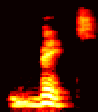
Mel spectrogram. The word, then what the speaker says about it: Vet: oh, That, jene, that is vet. Bet, okay. Bet. Vet. That's with the dot. With the dot is vet. That's vet with a v.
